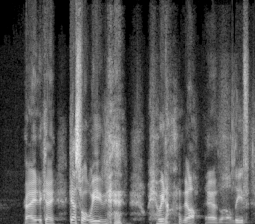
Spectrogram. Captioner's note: chuckles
